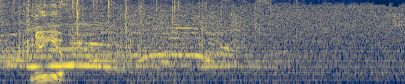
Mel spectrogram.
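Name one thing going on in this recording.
A crowd cheers and shouts in a stadium.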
